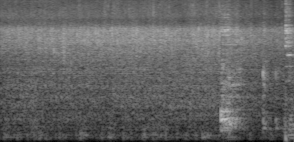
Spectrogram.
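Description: Capsicum fries in paneer masala with a bright, continuous sizzle, broken near the end by a couple of short stirring clatters.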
